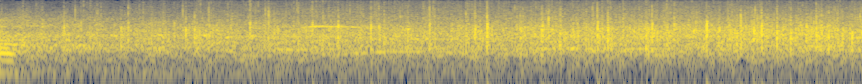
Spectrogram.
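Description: Large audience clapping in steady applause, dense and even throughout.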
